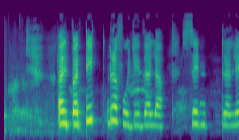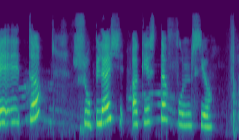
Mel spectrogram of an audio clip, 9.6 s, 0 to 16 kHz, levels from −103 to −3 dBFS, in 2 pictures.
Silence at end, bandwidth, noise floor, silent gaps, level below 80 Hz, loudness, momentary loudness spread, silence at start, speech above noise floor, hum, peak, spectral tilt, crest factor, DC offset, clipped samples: 0.55 s; 10.5 kHz; -59 dBFS; none; -84 dBFS; -24 LUFS; 20 LU; 0.05 s; 35 dB; none; -4 dBFS; -2 dB/octave; 22 dB; under 0.1%; under 0.1%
